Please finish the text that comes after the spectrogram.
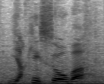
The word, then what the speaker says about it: yakisoba: We're back in the kitchen at Walton's International Comfort Food, and we are making peppered beef yakisoba.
